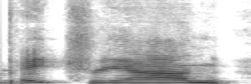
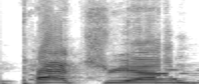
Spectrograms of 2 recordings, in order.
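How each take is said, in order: First: Patreon with a long first a, as in "pay"; long-a pronunciation. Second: Patreon with a short first a, as in "pat"; short-a pronunciation. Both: Shown as a demonstration. Same name said two ways.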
